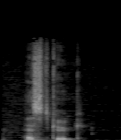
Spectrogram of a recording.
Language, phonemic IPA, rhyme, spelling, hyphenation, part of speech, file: Norwegian Bokmål, /hɛstkʉːk/, -ʉːk, hestkuk, hest‧kuk, noun, Nb-hestkuk.ogg
- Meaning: 1. an asshole, jerk, idiot, dick 2. a horse's cock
